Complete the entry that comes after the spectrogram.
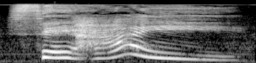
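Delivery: high, loud sing-song. Real, not acted. Prompting baby.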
